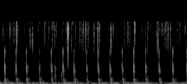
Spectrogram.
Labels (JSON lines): {"label": "biophony, knock", "recorder": "SoundTrap 300"}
